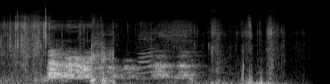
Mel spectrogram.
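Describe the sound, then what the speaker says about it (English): A dog in a kitchen gives a few loud, close barks and yips, overlapping with some talking. "And there goes the dog"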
